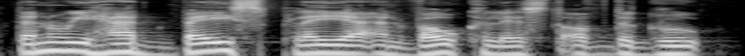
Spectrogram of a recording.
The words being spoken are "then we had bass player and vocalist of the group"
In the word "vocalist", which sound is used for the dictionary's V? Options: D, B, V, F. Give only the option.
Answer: V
